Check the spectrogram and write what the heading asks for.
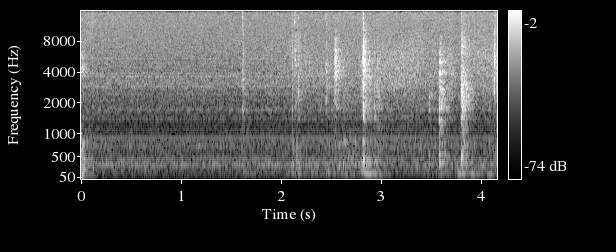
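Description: Quiet room tone with a few faint, short clicks scattered through the second half.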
